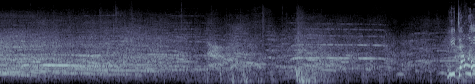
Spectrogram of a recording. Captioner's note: cheers & boos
